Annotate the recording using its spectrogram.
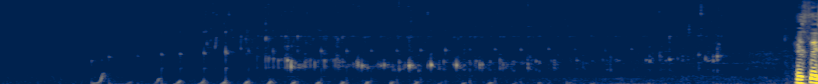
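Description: Wine glugs and splashes as it pours into a glass.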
